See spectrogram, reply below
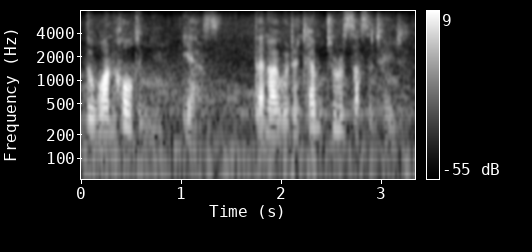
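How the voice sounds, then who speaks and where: An actor playing a calm, analytical artificial intelligence companion in a video game, measured, formal and precise. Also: male voice, on the low side, muffled recording, a little hiss or hum, lightly acted. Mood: calm, clinical.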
